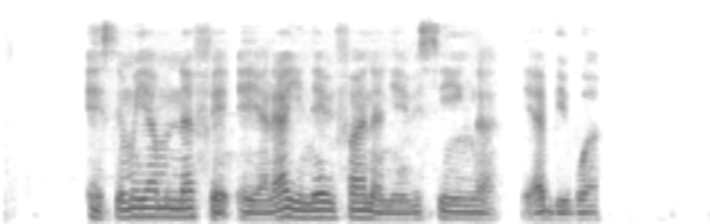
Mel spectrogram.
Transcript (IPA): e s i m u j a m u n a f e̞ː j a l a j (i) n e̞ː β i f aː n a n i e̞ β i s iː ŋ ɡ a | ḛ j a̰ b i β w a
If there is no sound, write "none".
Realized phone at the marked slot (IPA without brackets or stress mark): i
